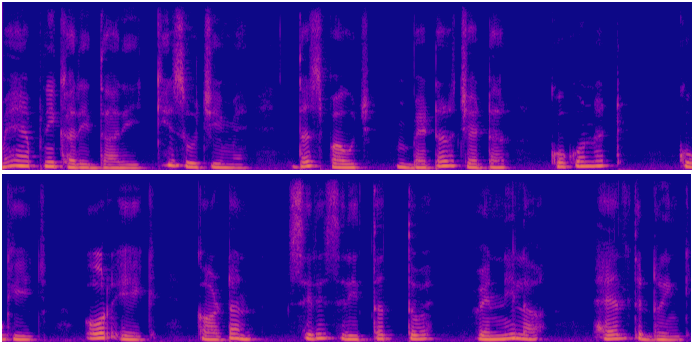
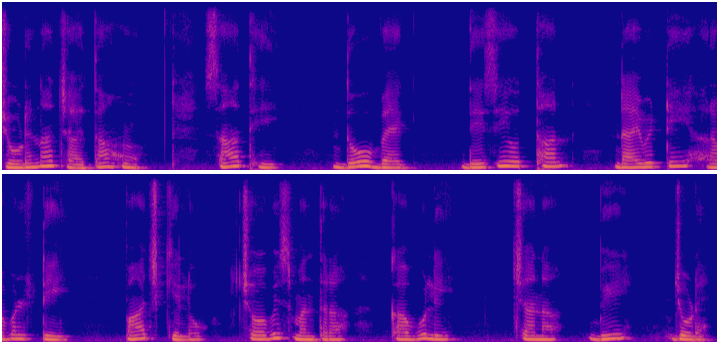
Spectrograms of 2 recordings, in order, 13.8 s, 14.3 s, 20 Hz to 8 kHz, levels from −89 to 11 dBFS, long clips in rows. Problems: none marked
